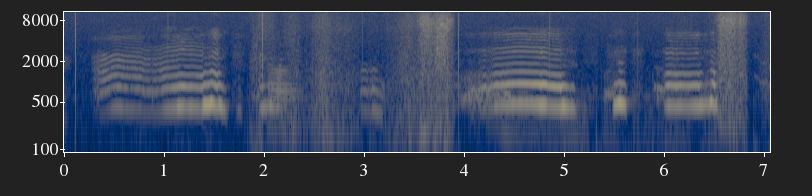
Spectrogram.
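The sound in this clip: An infant fusses and cries in loud, wavering wails broken by short whimpers and brief pauses, the cries rising and falling in repeated bursts.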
